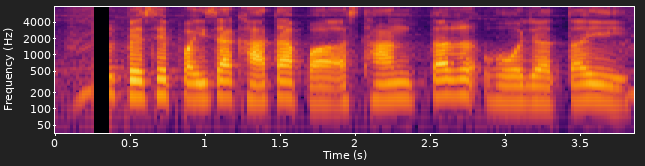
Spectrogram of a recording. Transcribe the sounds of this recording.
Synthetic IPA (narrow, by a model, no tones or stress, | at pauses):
lpeːsepəɪsakʰaːt̪apɐɾɐst̪ʰaːnt̪əɾɦod͡ʒaːt̪əi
